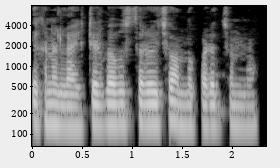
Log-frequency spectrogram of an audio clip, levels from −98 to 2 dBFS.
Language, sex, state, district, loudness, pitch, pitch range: Bengali, male, West Bengal, Malda, -21 LUFS, 140 Hz, 130-140 Hz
